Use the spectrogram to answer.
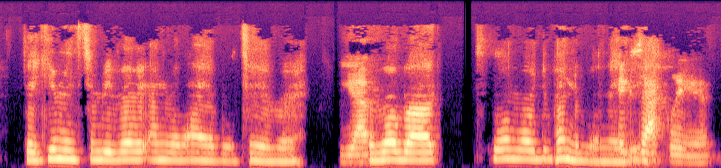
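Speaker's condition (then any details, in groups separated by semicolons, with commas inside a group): Spinal muscular atrophy type 2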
